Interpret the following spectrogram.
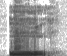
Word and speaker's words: au: So, a plus le will become o, like that. You write it AU, you pronounce it O.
